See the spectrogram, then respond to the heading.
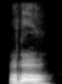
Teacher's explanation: Kemudian roknya dia berbaris fathah, maka roknya dibaca dengan tebal ya. Roknya dibaca dengan tebal.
